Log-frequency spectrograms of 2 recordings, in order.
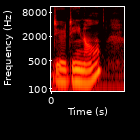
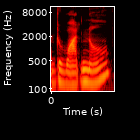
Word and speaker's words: duodenal: It's called, so there's 2 ways to pronounce it, duodenal or duodenal switch.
